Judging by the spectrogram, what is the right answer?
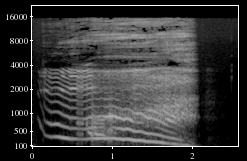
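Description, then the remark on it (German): A person in bed yawns once on waking, with a long voiced breath that rises briefly and then slides down in pitch for about two seconds before stopping, with nothing else around it. “das bin ja ich selbst. Ich gähne.”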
